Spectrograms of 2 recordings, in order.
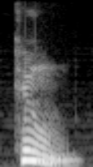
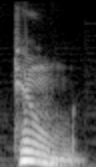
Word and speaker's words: tomb: gangsters gangsters servants servants tomb tomb B is silent yeah B is silent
